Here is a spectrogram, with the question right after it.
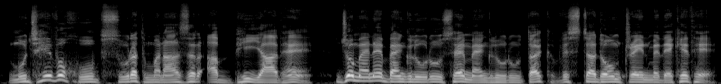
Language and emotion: Urdu, happy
